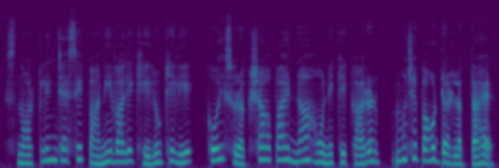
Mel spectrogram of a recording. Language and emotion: Hindi, fearful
